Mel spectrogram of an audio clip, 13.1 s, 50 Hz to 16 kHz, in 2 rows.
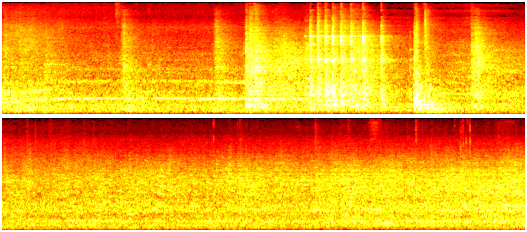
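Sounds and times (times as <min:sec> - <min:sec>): coaster train metallic clanks: 0:02.6 - 0:06.2.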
